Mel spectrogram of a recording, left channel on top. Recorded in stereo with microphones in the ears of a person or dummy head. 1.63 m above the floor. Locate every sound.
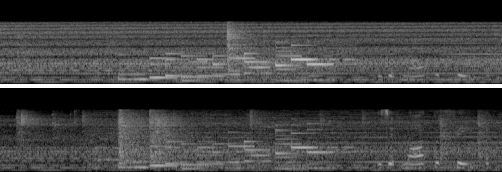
0.0 s a drone: 65° left (ahead or behind)
1.2 s a ringtone: 35° left (ahead or behind)
3.8 s a woman speaking: 65° right (ahead or behind)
